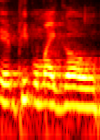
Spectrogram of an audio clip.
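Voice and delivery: ordinary talk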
